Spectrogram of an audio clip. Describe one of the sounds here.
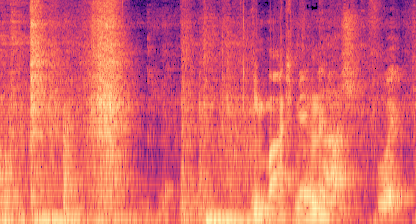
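Wooden planks scrape and knock against each other.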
